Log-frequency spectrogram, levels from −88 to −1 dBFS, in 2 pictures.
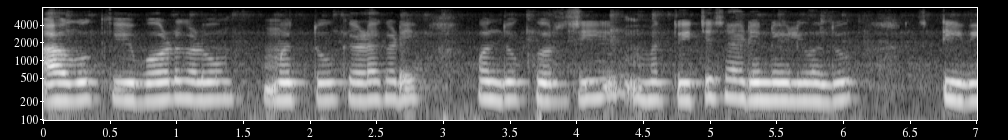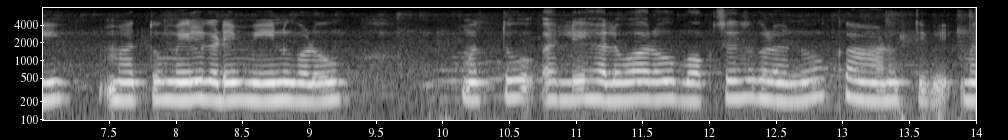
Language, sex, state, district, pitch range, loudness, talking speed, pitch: Kannada, female, Karnataka, Bidar, 210-220 Hz, -18 LUFS, 100 wpm, 215 Hz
